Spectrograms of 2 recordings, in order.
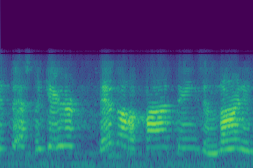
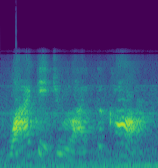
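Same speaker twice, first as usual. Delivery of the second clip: normal talking voice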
